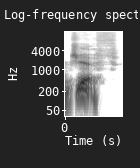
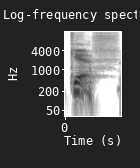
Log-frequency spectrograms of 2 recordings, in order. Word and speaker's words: GIF: So First one, is it pronounced GIF or JIF? – It is pronounced GIF, and that's because it's an acronym. And the first word in that acronym is graphics, which you say GIF.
